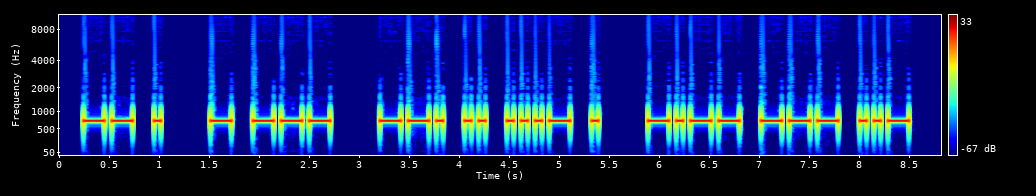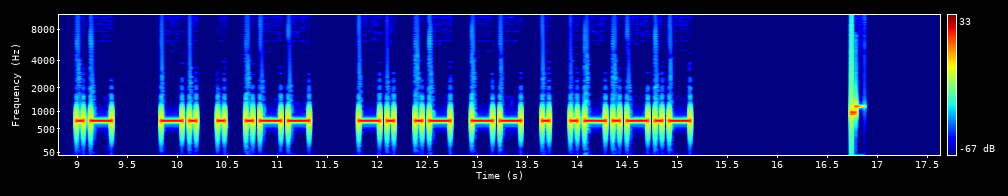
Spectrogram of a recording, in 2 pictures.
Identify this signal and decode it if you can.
Morse code, heard as a keyed tone, about 17 wpm, 700 Hz. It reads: ME TO GIVE YOU A NEW NAME.
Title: Sentences from Top 1000 Words - Review Part 5 - 17wpm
